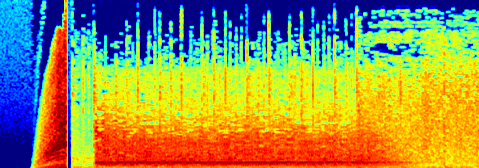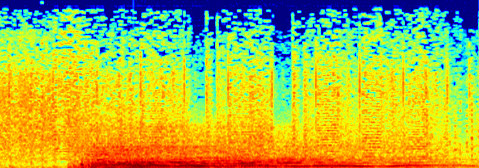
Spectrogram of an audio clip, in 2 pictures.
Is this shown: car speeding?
yes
